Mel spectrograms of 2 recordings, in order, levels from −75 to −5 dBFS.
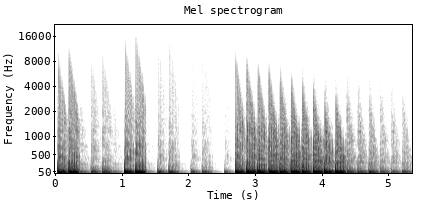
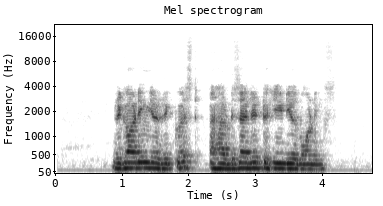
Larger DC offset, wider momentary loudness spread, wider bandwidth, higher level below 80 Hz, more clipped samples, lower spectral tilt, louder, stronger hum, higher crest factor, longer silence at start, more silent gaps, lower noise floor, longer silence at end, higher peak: first, 0.8% vs under 0.1%; first, 21 LU vs 10 LU; first, 5 kHz vs 4.4 kHz; first, -12 dBFS vs -44 dBFS; neither; second, -7.5 dB/octave vs -9 dB/octave; about the same, -19 LUFS vs -17 LUFS; neither; about the same, 12 dB vs 14 dB; second, 0.05 s vs 0.85 s; neither; second, -31 dBFS vs -53 dBFS; second, 0.05 s vs 0.7 s; first, 0 dBFS vs -4 dBFS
